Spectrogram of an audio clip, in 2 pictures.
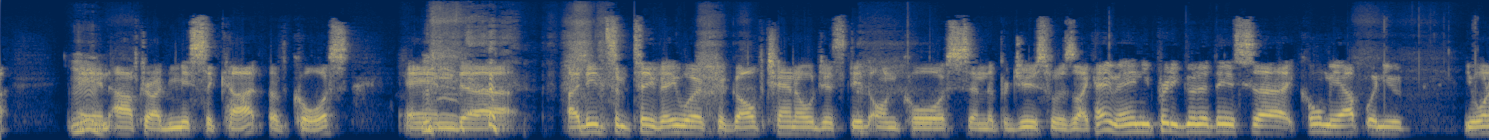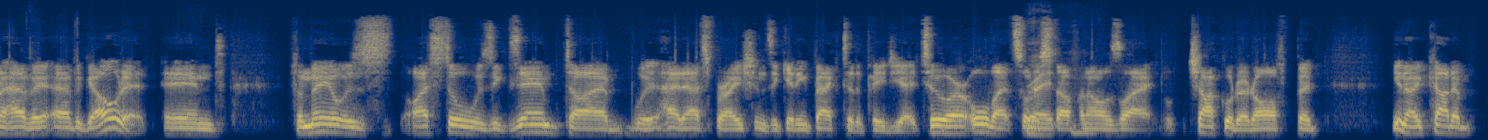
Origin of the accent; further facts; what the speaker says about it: Newcastle, New South Wales, Australia; also born or lived in Melbourne, Victoria, Australia; So I was born in Melbourne, Australia. I grew up closer to Sydney. I moved to Sydney, Newcastle, when I was a young whippersnapper.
